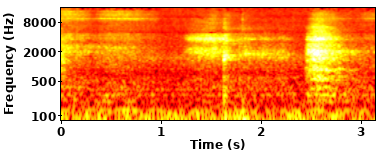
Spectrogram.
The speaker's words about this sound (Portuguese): deixa eu só pegar um momento assim para mim para respirar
